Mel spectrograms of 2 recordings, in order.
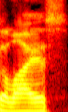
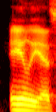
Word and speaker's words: Elias: pronounce his name is Elias yeah Elias Elias so Alias some people used to say Alias a lot Elias but yeah Maurice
